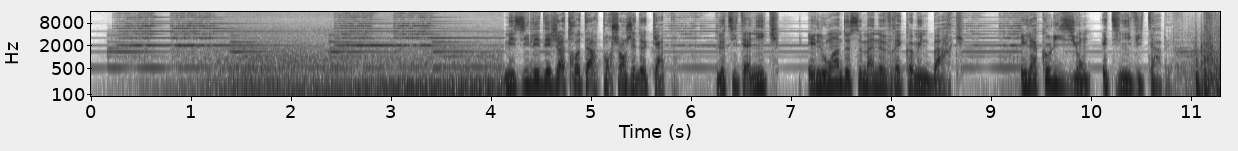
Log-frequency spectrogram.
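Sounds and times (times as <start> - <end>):
telephone-style ringing: 0.0 - 4.2
loud ship alarm bell ringing: 0.0 - 10.5
speech: 4.1 - 11.0.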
